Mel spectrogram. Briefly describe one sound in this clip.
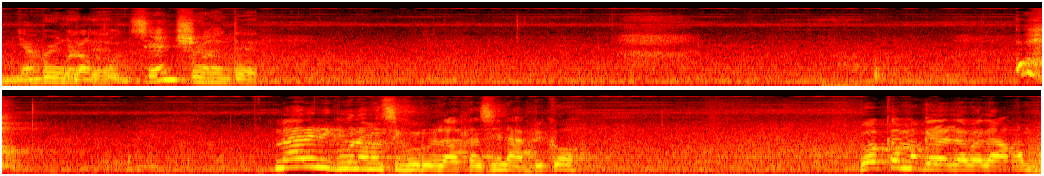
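A young woman speaks sharply and with feeling, close by.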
